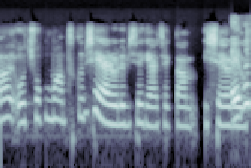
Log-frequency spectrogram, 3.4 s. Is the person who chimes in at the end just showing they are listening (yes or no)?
no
